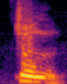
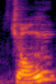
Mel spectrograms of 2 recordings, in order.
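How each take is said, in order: First: The word is said in the third tone. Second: The word is said in the second tone. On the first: "中是第三声" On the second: "中是第二声"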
